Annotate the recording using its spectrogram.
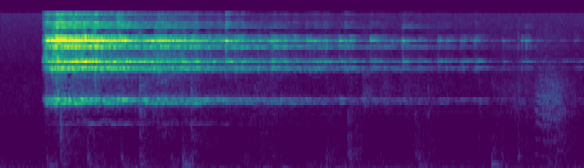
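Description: A high metallic bell-like chime struck once, about a third of a second in, ringing with several high tones that fade away over the next few seconds.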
